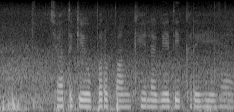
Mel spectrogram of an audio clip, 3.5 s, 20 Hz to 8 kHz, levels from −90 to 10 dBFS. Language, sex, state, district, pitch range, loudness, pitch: Hindi, female, Chandigarh, Chandigarh, 170-175 Hz, -21 LUFS, 175 Hz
